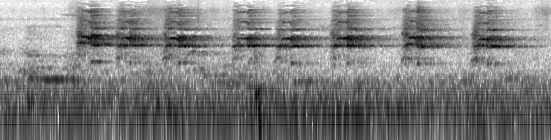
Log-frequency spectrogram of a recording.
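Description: A bird giving a run of short, harsh squawking calls, about two a second, beginning about a second in.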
